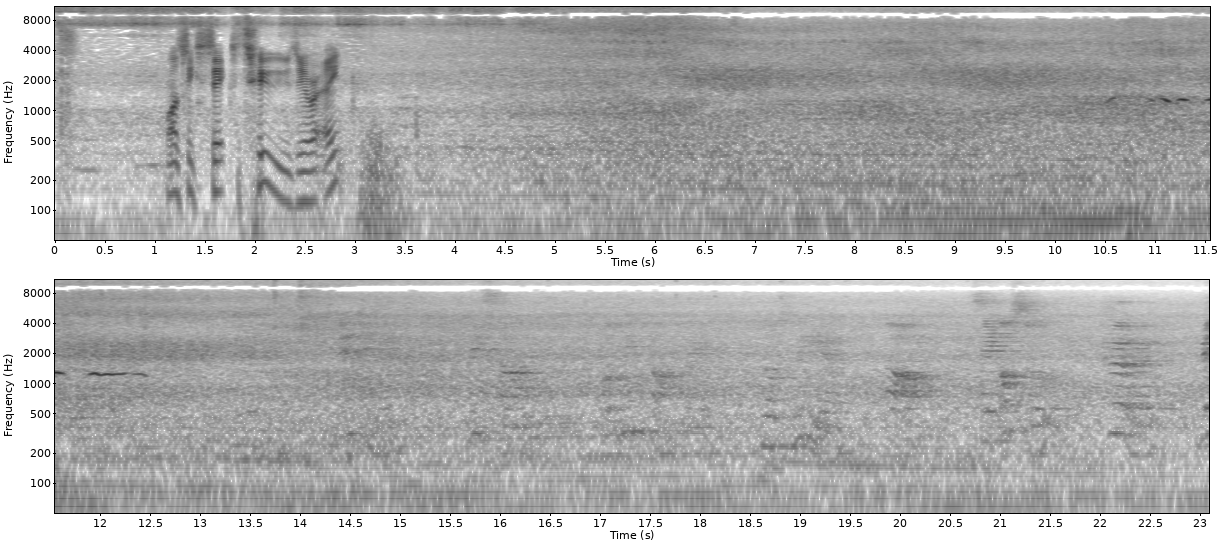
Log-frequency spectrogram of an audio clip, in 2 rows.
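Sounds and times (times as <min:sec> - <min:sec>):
high train squeals: 0:00.0 - 0:07.2, 0:10.2 - 0:15.2
train wheels on rail: 0:00.0 - 0:22.0
diesel engines rumbling: 0:00.0 - 0:23.0.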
